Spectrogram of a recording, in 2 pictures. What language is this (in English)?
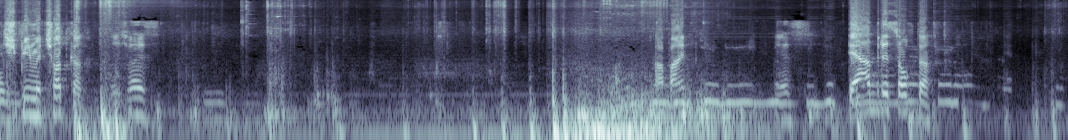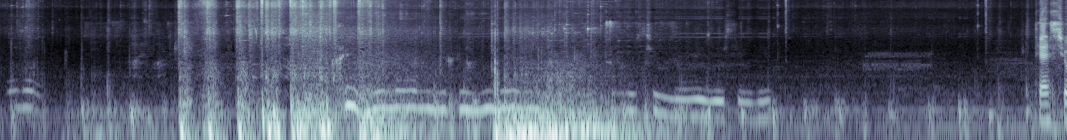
German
